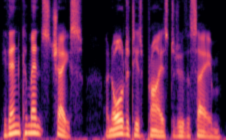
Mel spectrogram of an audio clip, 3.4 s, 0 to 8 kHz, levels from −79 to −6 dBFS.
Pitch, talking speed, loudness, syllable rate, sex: 110 Hz, 210 wpm, -18 LUFS, 6.0 syllables/s, male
